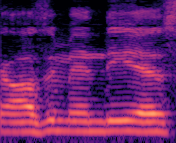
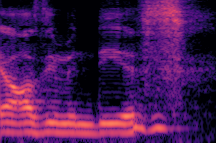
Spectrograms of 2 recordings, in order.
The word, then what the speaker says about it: Ozymandias: Manhattan puppets and most likely Ozymandias somebody somebody initially thought it could be Black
